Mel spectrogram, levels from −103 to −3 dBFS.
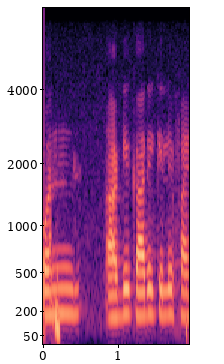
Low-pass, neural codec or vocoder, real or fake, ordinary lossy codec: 7.2 kHz; none; real; none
